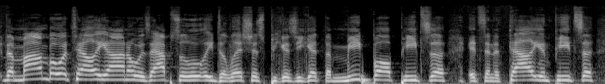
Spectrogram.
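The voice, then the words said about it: Put-on Italian accent. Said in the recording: “Look at me with my accent. I'm pretending like I'm Italian.”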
